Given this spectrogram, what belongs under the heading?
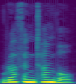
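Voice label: "rough and tumble", British English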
